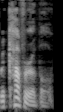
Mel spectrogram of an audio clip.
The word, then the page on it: recoverable: British English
